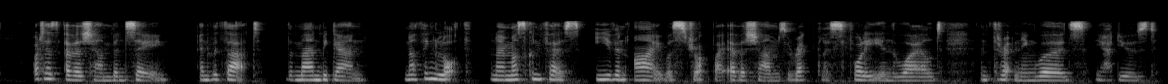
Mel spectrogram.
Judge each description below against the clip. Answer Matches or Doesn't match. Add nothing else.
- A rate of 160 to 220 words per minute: Matches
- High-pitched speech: Matches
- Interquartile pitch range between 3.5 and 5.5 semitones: Doesn't match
